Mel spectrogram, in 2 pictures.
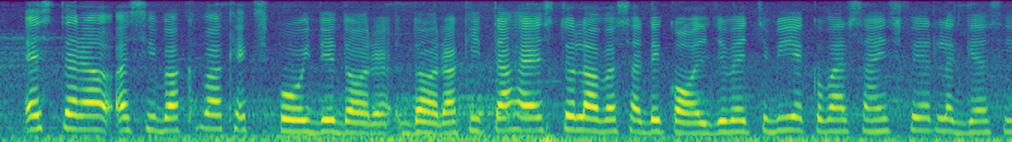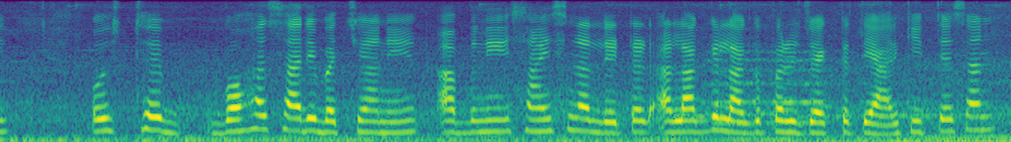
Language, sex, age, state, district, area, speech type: Punjabi, female, 18-30, Punjab, Faridkot, rural, spontaneous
